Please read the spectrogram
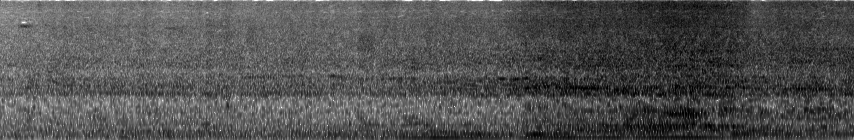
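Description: A motor scooter passing close by on the street. Its engine hum grows louder over the first few seconds, is loudest about four to five seconds in, then eases off a little as it moves away, over a steady background of city traffic.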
